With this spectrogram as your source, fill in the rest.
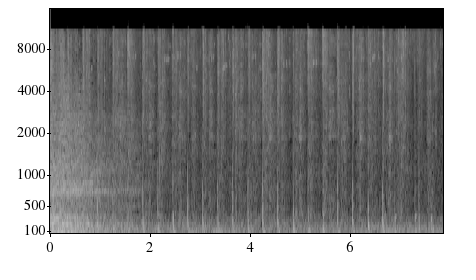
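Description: Armoured footsteps clank steadily on stone.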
